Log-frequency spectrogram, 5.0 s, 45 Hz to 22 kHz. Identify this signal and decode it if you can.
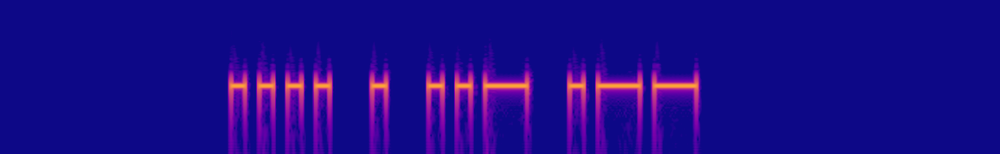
Morse code, heard as a keyed tone, about 17 wpm, 700 Hz. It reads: HEUW
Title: Four Challenging Letter-Number Combinations 17wpm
